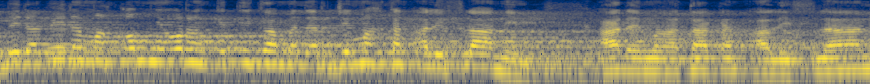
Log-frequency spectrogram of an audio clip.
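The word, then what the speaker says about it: الم: Alama.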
